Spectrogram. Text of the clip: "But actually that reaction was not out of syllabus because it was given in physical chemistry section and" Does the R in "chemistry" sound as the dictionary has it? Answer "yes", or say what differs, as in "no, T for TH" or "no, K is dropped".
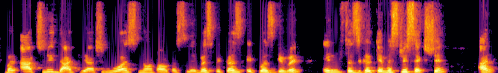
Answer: yes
